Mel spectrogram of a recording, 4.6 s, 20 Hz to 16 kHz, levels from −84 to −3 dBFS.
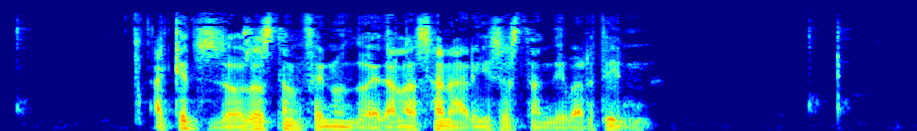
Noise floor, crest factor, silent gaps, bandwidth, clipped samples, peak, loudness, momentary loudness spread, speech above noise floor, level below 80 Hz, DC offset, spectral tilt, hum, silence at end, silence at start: -81 dBFS; 26 dB; none; 11.5 kHz; under 0.1%; -6 dBFS; -28 LUFS; 22 LU; 52 dB; -48 dBFS; under 0.1%; -3.5 dB/octave; none; 1.35 s; 0.65 s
